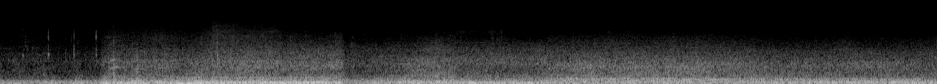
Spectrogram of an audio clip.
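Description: A pickup truck engine rumbles steadily as the truck drives.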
